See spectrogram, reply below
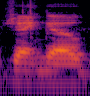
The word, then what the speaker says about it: Django: Django, the D is silent.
